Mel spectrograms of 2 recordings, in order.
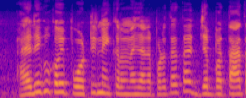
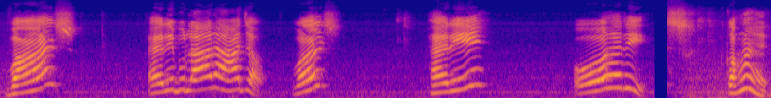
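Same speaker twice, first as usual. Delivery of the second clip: pet talk; 6 semitones higher than usual. Real, not acted. Calling the boy for the dog.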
